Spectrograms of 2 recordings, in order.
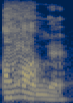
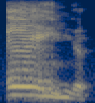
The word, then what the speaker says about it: Aang: They kept calling him Ong. Are you kidding me? It's Aang.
